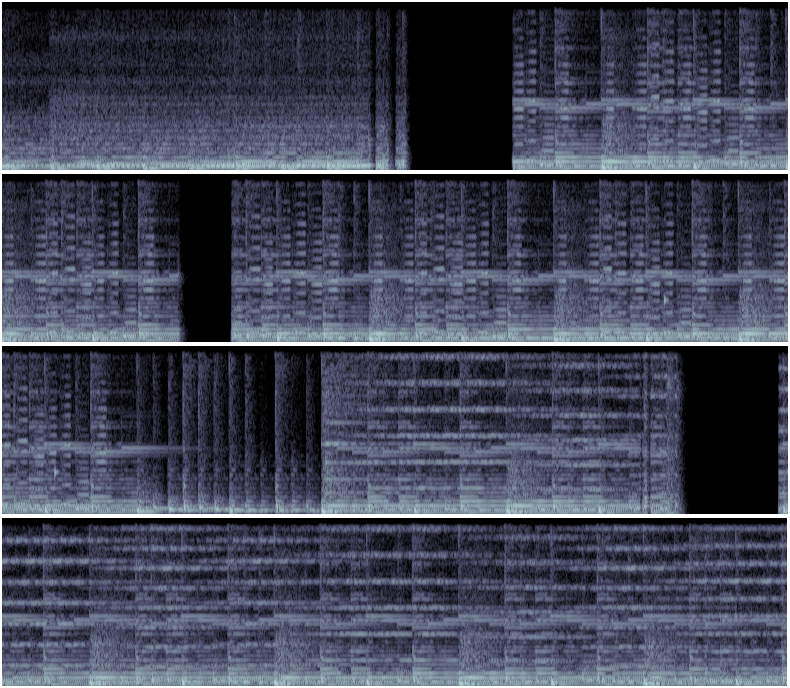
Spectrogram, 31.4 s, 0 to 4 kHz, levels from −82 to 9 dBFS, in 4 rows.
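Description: Repeated packet loss (robotic sound) runs from 3.62 to 3.95 s. Four gaps follow in quick succession, the longest 77 ms. Each is patched by continuing the last sound, and more than half the stretch is concealment, so the sound turns choppy, with pieces missing.

A long network dropout follows from 4.03 to 5.12 s, and two more occur at 9.62 to 10.17 s and 22.46 to 23.50 s. The likely cause is that no audio arrived for over a second, half a second, and a second respectively. A brief fading continuation gives way to silence for about 0.99 s, 0.44 s and 0.89 s, and the sound then resumes further on without the lost part.

Short concealed packet loss occurs twice, from 22.10 to 22.23 s and from 22.16 to 22.22 s. About 20 ms and 40 ms never reached the decoder in time. The receiver extended the preceding sound and blended back in, which is heard as a quick smear or wobble.

A burst of packet loss from 22.36 to 22.46 s drops about 80 ms in a row. 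The last sound is held and fades, either as a buzz or as hiss, and this leads straight into the final dropout.

Throughout, nothing is heard above 4 kHz, which fits a 64 kbps G.711 mu-law call path.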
